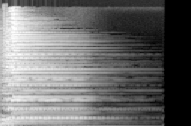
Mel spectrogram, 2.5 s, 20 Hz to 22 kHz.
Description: A sharp 7th Sharp 9th, Guitar, Open D

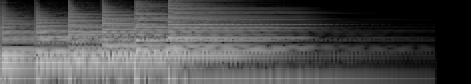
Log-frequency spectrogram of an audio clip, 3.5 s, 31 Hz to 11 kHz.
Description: Bb Diminished 7th Bb Guitar Standard; arpeggiated; JGuitar

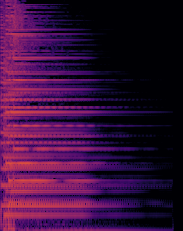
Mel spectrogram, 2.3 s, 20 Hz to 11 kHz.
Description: F 7th Suspended 4th Sharp 5th F down Guitar

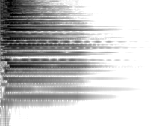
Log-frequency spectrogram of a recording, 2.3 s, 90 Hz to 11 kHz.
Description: A 6th Add 9th, Guitar, Open F; A6add9 strummed

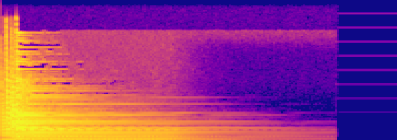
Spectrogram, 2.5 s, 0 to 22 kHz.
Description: Db Minor 6th Guitar Half Step Down

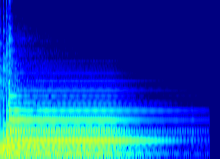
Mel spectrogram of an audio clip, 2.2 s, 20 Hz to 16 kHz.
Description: F Major 7th Suspended 4th F, Bass; FM7sus4 strummed; JGuitar

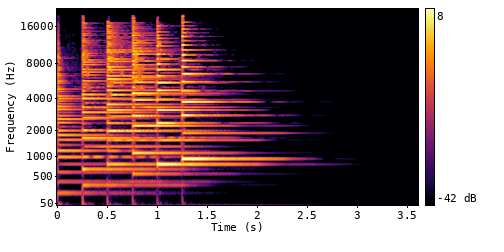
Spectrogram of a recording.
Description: G Diminished 7th, Guitar, Drop D

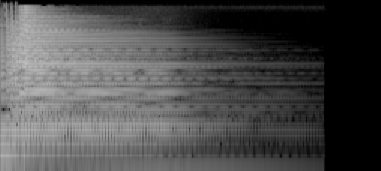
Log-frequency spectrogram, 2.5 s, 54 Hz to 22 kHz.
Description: Bb Minor 7th Sharp 5th

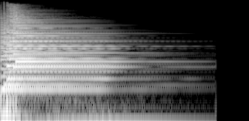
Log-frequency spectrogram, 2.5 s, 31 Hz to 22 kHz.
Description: F 13th F, chord

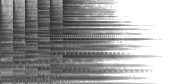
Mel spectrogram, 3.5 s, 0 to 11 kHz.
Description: Db Augmented 9th Db down Guitar; arpeggiated; JGuitar

